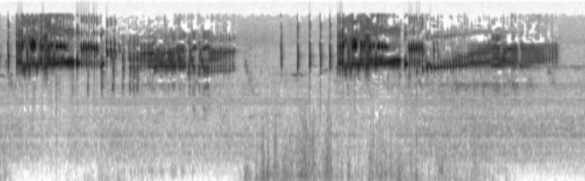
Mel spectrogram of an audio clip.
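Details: Corn bunting in breeding fervour circling and perching on a hide in the morning, shaking its wings while singing as a female comes close: two long, high, crackling jangling song bursts separated by low fluttering wing noise and sharp clicks.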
